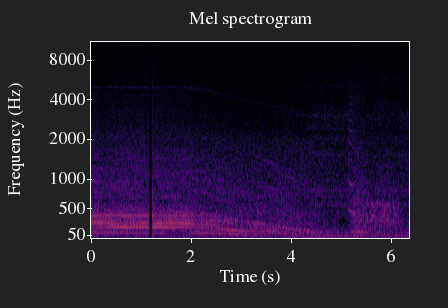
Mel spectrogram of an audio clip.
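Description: A heavy truck engine in American Truck Simulator idles with a steady low rumble, then winds down and fades as it shuts off, with a brief dropout early on and a faint hiss near the end.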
